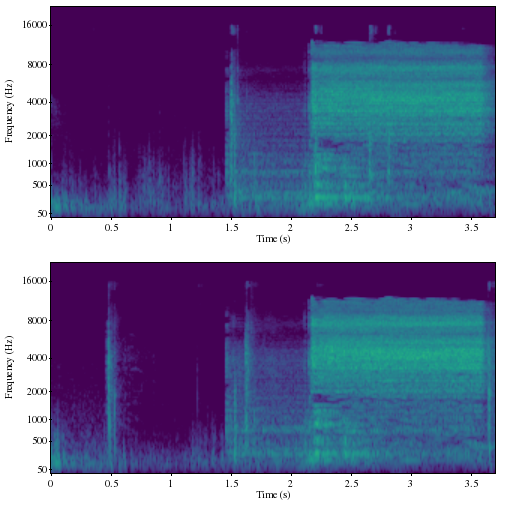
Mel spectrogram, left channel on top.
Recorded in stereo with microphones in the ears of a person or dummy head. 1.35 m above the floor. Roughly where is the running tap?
Centre.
